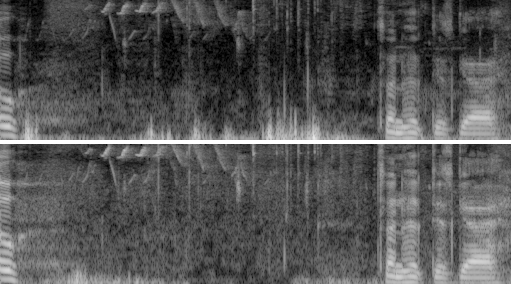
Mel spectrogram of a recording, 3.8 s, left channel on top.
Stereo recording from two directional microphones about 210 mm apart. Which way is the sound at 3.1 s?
15° right (ahead or behind).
